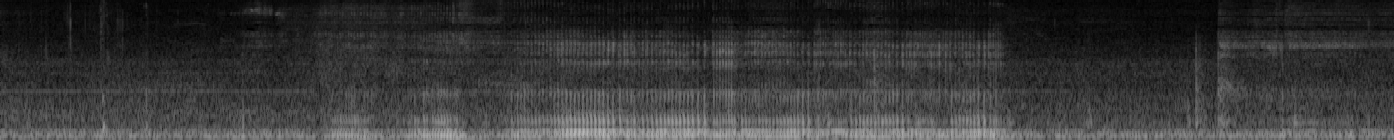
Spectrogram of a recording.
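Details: Low, rattling, snorty breathing rising and fading over several seconds from a sleeping pit bull dog; dog snoring.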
